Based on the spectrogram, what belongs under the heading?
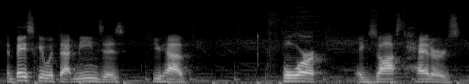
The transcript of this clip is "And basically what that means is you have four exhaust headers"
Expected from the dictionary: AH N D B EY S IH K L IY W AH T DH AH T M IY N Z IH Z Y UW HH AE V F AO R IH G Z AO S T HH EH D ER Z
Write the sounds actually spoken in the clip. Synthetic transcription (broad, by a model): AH N B EY S IH K L IY W AH T DH AH T M IY N Z IH Z Y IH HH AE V F AO R IH G Z AO S T HH EH D ER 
